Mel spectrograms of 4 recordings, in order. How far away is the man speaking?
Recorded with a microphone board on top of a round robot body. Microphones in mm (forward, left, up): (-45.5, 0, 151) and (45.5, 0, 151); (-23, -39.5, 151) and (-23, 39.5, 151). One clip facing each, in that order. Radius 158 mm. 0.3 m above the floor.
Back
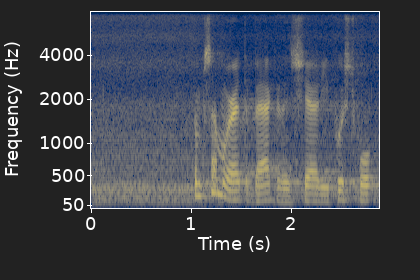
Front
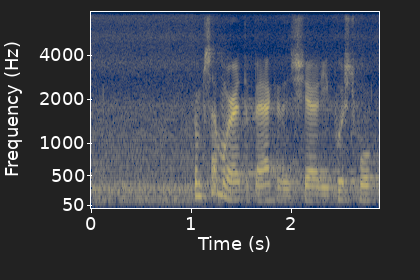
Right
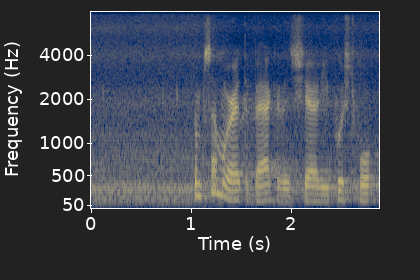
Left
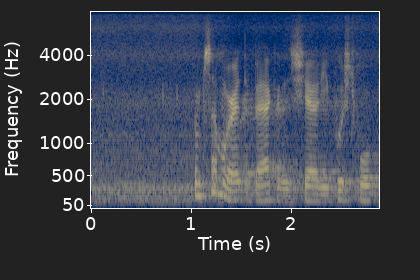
About 0.9 m.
